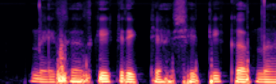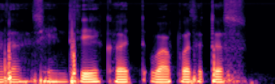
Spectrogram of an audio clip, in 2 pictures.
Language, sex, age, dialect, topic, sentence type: Marathi, male, 18-24, Northern Konkan, agriculture, statement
